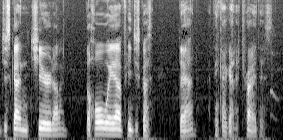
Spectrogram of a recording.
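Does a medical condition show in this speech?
Yes: early onset Parkinson's; young onset Parkinson's, onset around age 40, Medtronic deep brain stimulation implant, two 3-inch brain probes.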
